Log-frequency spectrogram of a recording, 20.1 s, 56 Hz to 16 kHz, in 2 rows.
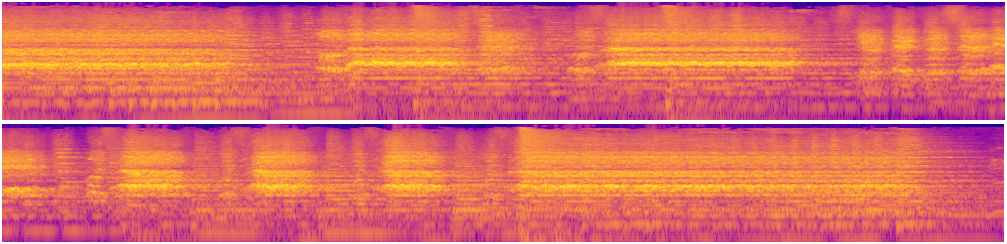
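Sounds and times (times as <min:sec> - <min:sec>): operatic voices singing: 0:00.0 - 0:19.8
orchestra playing: 0:00.0 - 0:20.0.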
